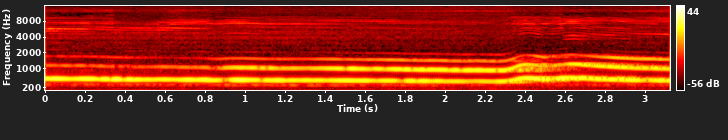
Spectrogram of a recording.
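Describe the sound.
A woman's voice imitates a wolf howl for Halloween: one long, sustained tone that slides slowly downward, with a brief wavering lift near the end, loud and alone.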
